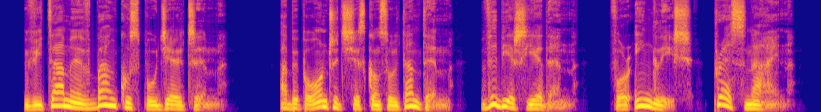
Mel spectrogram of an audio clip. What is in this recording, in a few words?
male polish ivr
